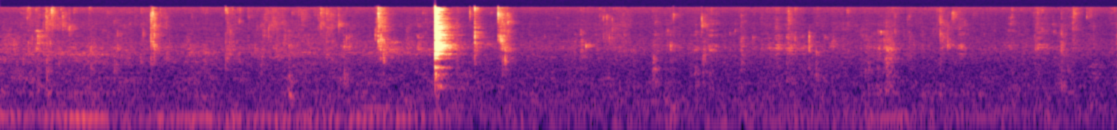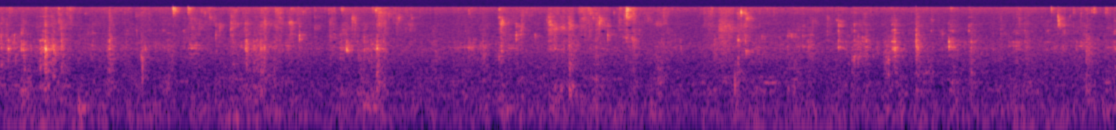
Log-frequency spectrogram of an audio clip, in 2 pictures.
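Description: Close-up eating sounds: wet chewing and small mouth clicks, first on noodles and then on corn on the cob. One sharp click about four seconds in is the loudest sound.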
